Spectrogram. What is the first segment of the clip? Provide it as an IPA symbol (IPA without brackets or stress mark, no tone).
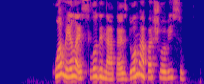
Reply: k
